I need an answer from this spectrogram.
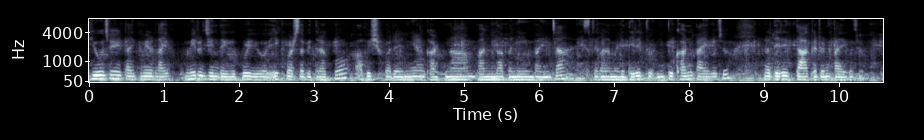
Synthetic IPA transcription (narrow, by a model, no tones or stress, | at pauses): jot͡sʌĩlajkmeɾolajpʰmeɾod͡zind̪ʌɡikojoekbʌrsʌbʱit̪rʌkoʌbiswʌɾenjaɡʱʌʈnabʱʌnd̪apʌnibaint͡sʰʌesleɡʌɾd̪amʌjled̪ʱeɾʌjd̪ukʰawnipaekot͡sʰu | rʌd̪ʱeɾʌjd̪akʌʈawnipaekot͡sʰu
